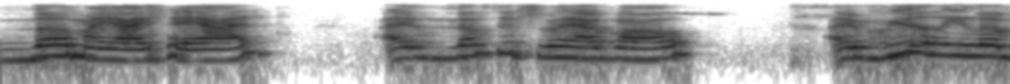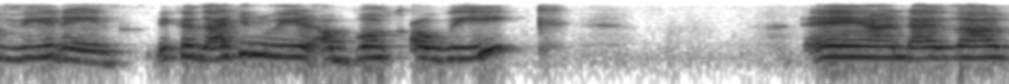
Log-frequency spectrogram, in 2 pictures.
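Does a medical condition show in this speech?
Yes: Down syndrome.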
